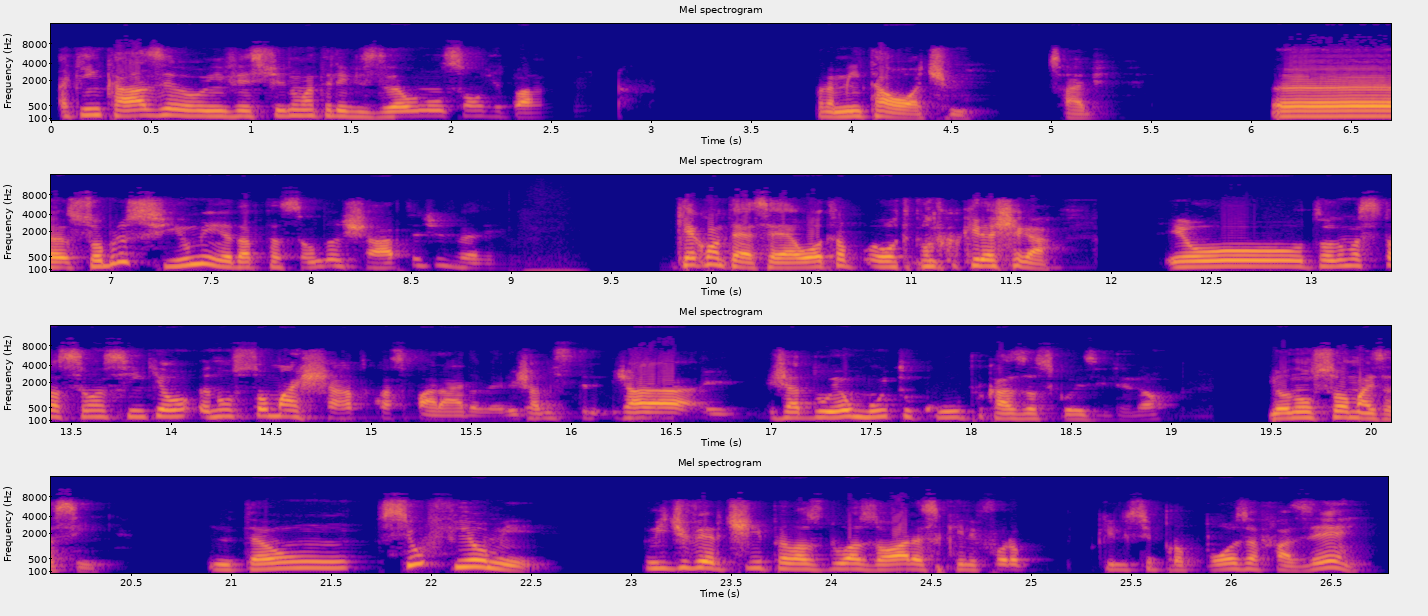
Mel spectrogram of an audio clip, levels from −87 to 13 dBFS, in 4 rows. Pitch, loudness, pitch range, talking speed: 170 Hz, -17 LUFS, 150-195 Hz, 195 wpm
